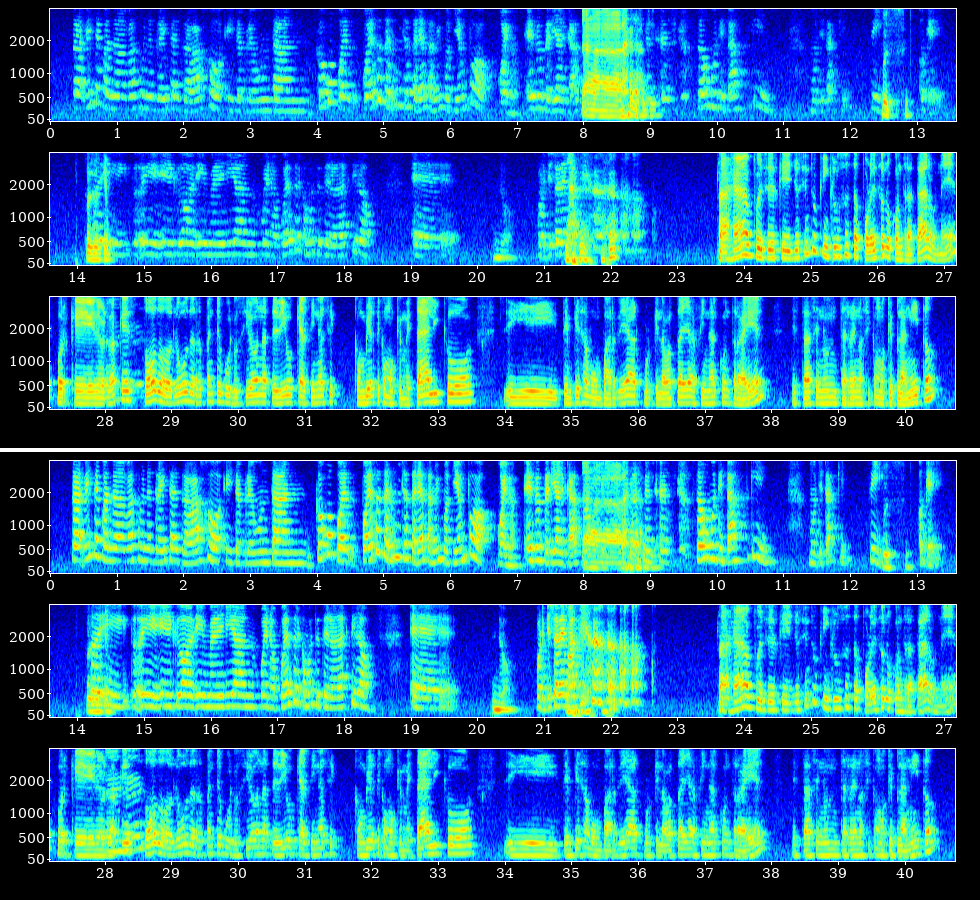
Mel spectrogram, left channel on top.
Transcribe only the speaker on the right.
ta- ¿viste cuando vas a una entrevista de trabajo y te preguntan, ¿cómo puedes, puedes hacer muchas tareas al mismo tiempo? Bueno, esto sería el caso,
es totalmente...
el- ¿Sos multitasking? Multitasking, sí,
ok.
Soy,
y, y- y- y me dirían, bueno, ¿puede ser como este pterodáctilo? Eh, no, porque ya
demasiado. <laughs>
Ujú.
